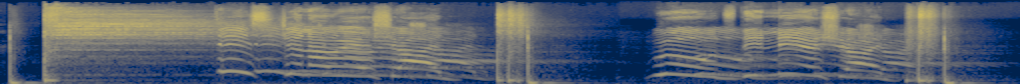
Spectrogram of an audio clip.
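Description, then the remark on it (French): Young voices sing a bright, bouncy pop-reggae tune, gliding melodic lines over a steady bass, with sharp percussive hits punctuating the phrases every few seconds. “Alors, on écoute cette soupe tout de suite. … ….”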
